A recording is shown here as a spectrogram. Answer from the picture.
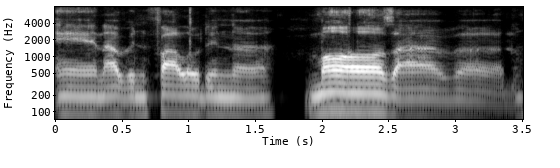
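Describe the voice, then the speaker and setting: A man's dark, mellow voice, fairly low in pitch and monotone with flat intonation, on a very clean recording with a silent background. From North Carolina (Charlotte), born in Brooklyn. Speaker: educator. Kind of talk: panel discussion.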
